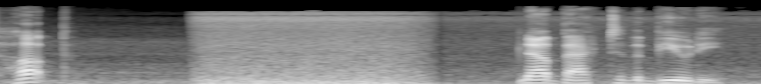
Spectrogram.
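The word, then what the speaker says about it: Höfn: the short one there h-o-f-n it's not hoffen it's hup now back to the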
